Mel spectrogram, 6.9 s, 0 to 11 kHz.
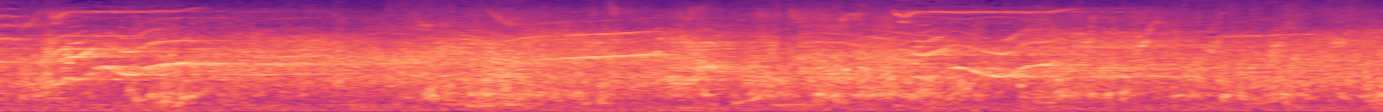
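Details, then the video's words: Dolphins, with orcas, in a 1989 stereo recording: overlapping whistles that sweep up and down, some rising to high thin tones, others curving downward, over a steady hiss of underwater noise. "The Enchanting Sounds Of Dolphin Song (Dolphins & Orcas)"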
